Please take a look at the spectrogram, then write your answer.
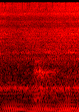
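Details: Air compressor, after the faulty non-return (one-way) valve was fixed and reconnected: fast, even piston chug with a steady motor hum rising slightly under load, pulling up pressure quickly; running normally.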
